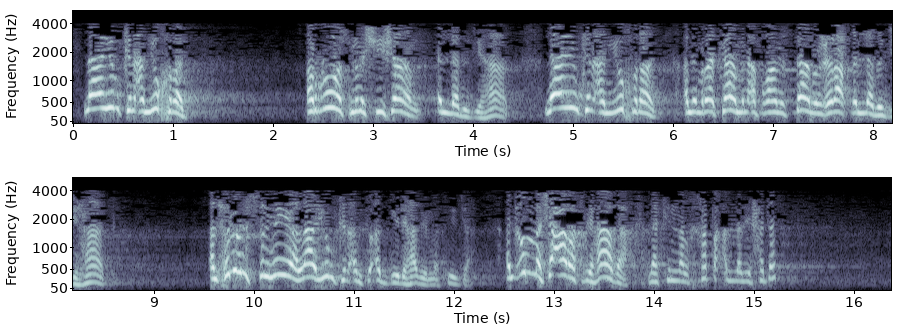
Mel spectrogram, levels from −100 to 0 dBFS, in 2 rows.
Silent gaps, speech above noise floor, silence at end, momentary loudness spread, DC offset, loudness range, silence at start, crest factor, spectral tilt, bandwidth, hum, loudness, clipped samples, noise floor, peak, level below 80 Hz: none; 42 dB; 1.15 s; 12 LU; under 0.1%; 3 LU; 0.1 s; 16 dB; -11 dB/octave; 4.2 kHz; none; -16 LUFS; under 0.1%; -57 dBFS; 0 dBFS; -56 dBFS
